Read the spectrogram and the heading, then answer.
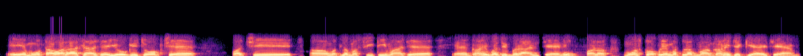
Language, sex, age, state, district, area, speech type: Gujarati, male, 30-45, Gujarat, Surat, urban, conversation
